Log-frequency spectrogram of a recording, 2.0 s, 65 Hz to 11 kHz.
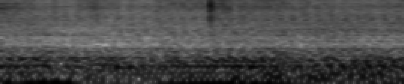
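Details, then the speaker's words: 1979 Toyota Corolla KE30 1.2L, first drive after crankshaft bearing repair (failing oil pump had starved them): steady, even low drone with only road rumble and no knocking; much quieter than before, temperature stable, normal engine running. "it's much much quieter yeah it's better as well yes yes yes this is what it's supposed to be like nice temperature is stable"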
